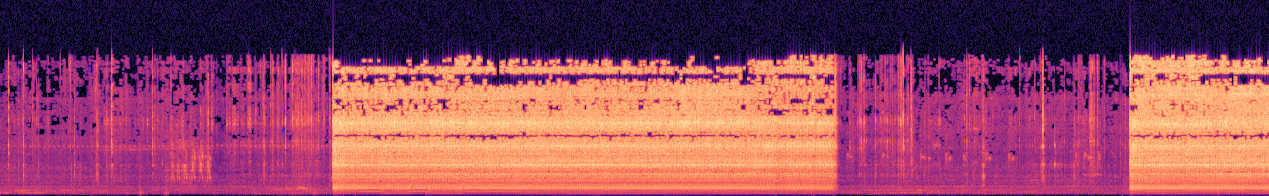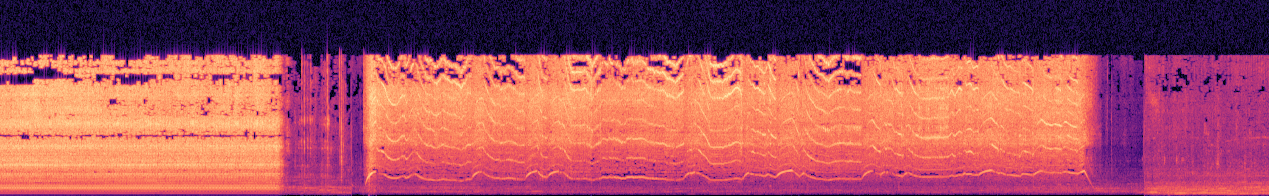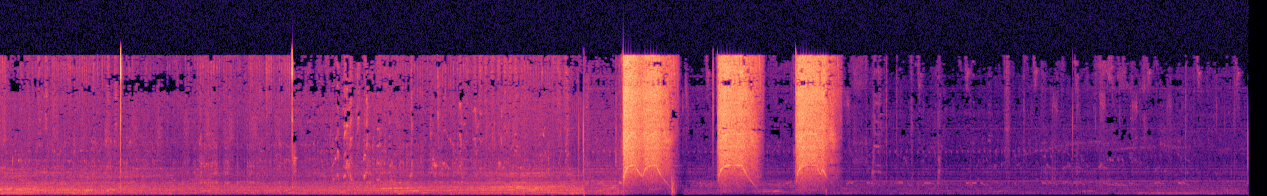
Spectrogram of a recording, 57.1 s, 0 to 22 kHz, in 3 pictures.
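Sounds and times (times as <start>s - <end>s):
rotary tool high whine: 3.3s - 15.6s, 16.2s - 35.6s, 47.4s - 50.7s
scroll saw running: 5.0s - 12.6s, 17.0s - 23.4s, 24.5s - 35.5s, 47.4s - 48.2s, 48.8s - 50.7s.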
